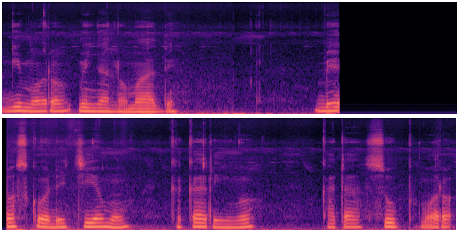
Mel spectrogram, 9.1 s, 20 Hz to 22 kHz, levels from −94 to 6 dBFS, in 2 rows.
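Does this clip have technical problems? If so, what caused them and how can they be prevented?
Yes. There's an audio dropout to a faint residue from 3.36 to 4.60 s: the speech cuts abruptly for about 1.2 s, leaving only mains hum roughly 55 dB down, then returns at "kode chiemo kaka ring'o". That's likely a loose connector or a cable briefly losing the source. Secure and check the connectors and cables before recording.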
